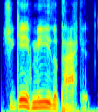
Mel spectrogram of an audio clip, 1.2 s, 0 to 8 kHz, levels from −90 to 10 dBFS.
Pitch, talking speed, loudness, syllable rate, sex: 125 Hz, 245 wpm, -14 LUFS, 5.6 syllables/s, male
